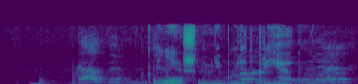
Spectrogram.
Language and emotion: Russian, sad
